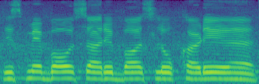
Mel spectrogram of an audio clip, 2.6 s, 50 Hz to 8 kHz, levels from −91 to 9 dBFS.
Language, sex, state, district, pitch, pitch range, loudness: Hindi, female, Chhattisgarh, Raipur, 185 Hz, 180-190 Hz, -12 LUFS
